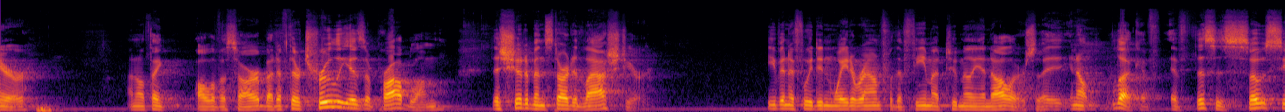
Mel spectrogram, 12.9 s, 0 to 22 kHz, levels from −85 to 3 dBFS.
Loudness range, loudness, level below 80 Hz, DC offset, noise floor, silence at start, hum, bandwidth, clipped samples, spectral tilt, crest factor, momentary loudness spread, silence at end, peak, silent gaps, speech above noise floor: 5 LU; -19 LUFS; -50 dBFS; under 0.1%; -52 dBFS; 0 s; none; 15 kHz; under 0.1%; -4.5 dB/octave; 18 dB; 15 LU; 0 s; 0 dBFS; none; 33 dB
